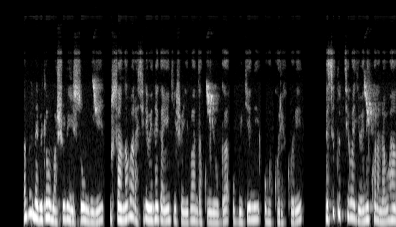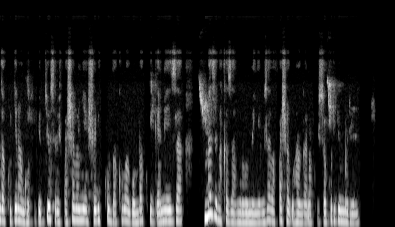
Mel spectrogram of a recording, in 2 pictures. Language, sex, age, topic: Kinyarwanda, female, 25-35, education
